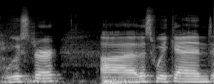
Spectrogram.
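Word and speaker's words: Worcester: pronounce it yeah it looks it looks like worshire but it's it's pronounced Wooster uh this weekend it's somewhere in Massachusetts and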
